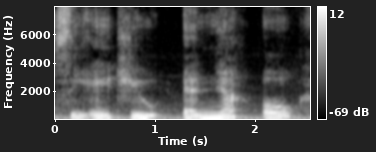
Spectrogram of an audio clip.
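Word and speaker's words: chuño: Chuno. C H U N Oo. Uh, Chuno, so it makes the N Y sound, were once a backbone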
